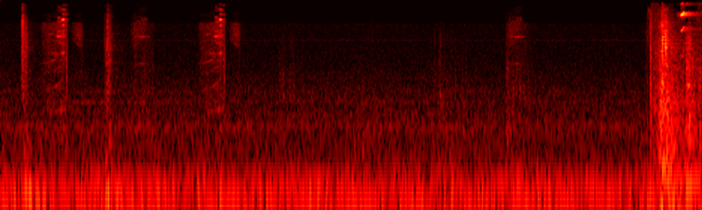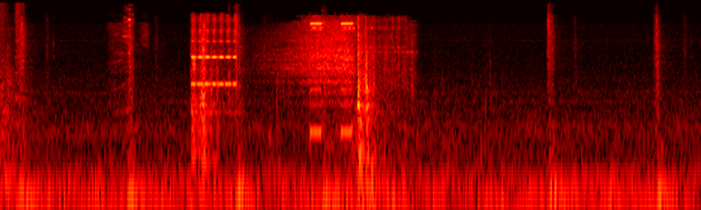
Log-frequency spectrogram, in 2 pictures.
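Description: A car door being opened in the video game Robocop: Rogue City, with a low engine idle underneath, a few clicks, and short bursts of mechanical rattling and handle noise near the middle.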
